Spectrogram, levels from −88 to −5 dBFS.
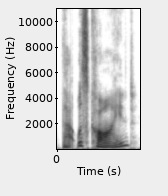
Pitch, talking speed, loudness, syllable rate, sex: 205 Hz, 175 wpm, -18 LUFS, 3.5 syllables/s, female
